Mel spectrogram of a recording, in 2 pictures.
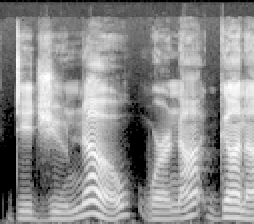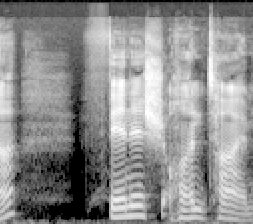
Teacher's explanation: Going to is often reduced to gonna.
